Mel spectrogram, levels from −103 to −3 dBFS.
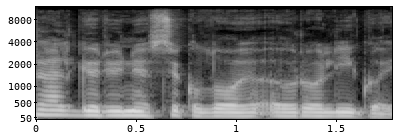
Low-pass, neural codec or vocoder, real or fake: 10.8 kHz; none; real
